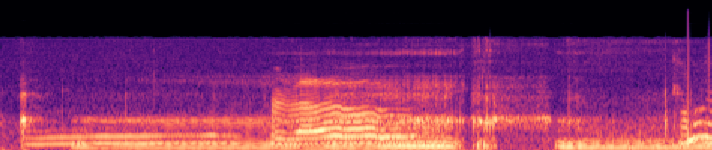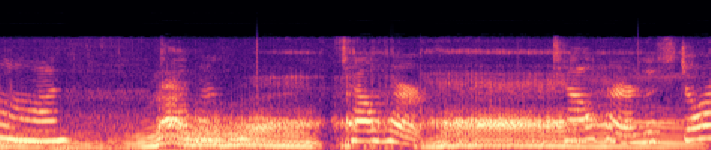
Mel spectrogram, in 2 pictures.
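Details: Amber, a female pet dog, 'talks' when she is angry: low sustained growling tones break into rising and falling whiny, yodel-like vocal sweeps, with a person coaxing her to tell the story.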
